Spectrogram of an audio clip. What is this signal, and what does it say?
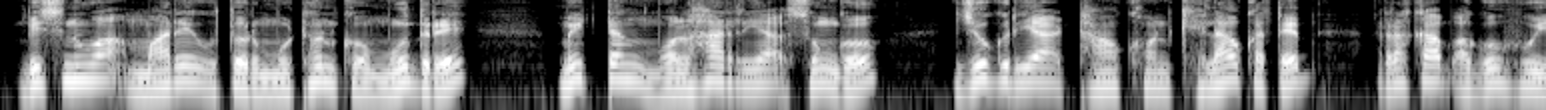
Speech in Santali. There is no code.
